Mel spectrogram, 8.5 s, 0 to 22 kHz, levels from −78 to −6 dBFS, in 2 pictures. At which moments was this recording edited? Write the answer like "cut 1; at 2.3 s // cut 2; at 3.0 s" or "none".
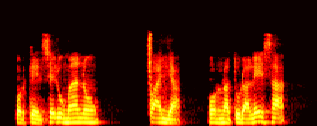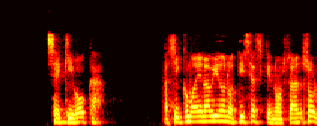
cut 1; at 6.2 s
